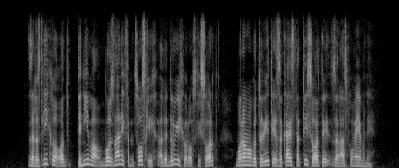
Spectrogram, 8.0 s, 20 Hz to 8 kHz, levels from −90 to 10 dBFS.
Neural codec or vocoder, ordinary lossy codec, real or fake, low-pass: codec, 44.1 kHz, 7.8 kbps, Pupu-Codec; none; fake; 7.2 kHz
